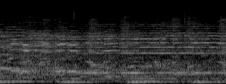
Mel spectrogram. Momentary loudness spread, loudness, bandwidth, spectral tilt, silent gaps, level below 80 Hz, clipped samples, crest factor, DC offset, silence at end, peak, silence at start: 2 LU; -34 LUFS; over 20 kHz; -3.5 dB/octave; none; -72 dBFS; under 0.1%; 16 dB; under 0.1%; 0 s; -20 dBFS; 0 s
